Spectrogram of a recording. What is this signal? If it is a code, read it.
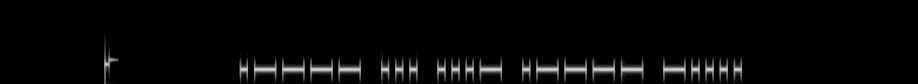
Morse code, heard as a keyed tone, about 17 wpm, 700 Hz. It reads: 1SV16
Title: Five Challenging Letter-Number Combinations 17wpm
